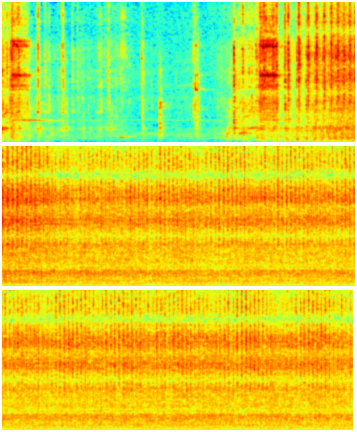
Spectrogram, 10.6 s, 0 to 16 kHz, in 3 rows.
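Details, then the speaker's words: John Deere JS26 push mower with a Briggs & Stratton engine, after fuel system cleaning, new plug and air filter: hard pull start, then a fast steady beat with occasional skips and vibration. Owner suspects a partially sheared flywheel key after the blade hit something. "so you can see what i mean it kind of skips every now and then and just doesn't seem like it's running quite right"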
